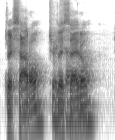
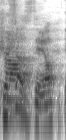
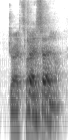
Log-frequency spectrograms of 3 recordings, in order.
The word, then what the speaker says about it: Draisaitl: Draisaitl. – No, I'll put it away. – Drysdale. – I actually remember it. It's dry, like D-R-Y. Dry. – Dry. – Sigh. – Sigh. Toll. – Draisaitl.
